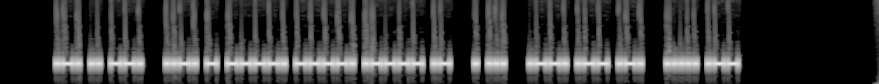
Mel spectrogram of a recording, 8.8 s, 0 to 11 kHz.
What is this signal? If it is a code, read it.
Morse code, heard as a keyed tone, about 34 wpm, 700 Hz. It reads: RIG FT991A ES PWR 5W
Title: Practice QSO - Exchange 2 - Info - 35wpm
